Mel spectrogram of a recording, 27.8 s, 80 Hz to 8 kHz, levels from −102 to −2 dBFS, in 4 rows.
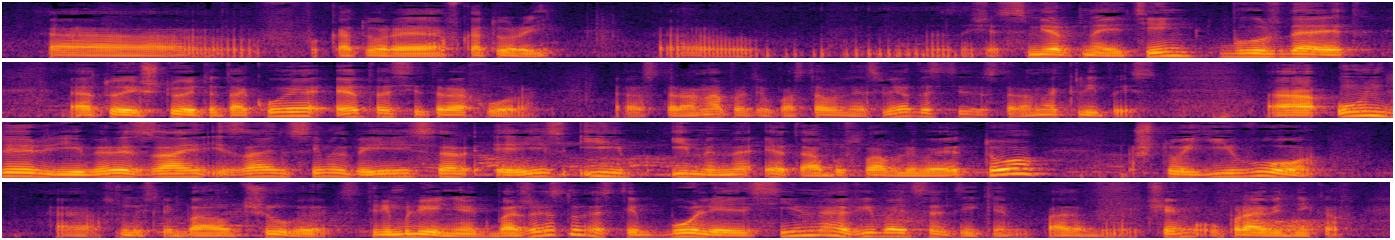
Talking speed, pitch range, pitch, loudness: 85 wpm, 100-150 Hz, 120 Hz, -24 LUFS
